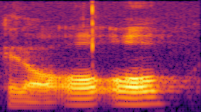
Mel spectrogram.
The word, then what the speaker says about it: 鲁: 个鲁的音它就念作 LOO，但是上面它的音标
